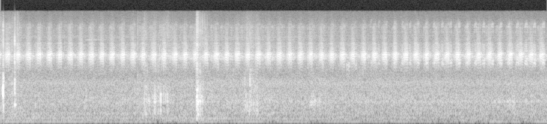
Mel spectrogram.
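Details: Strawberry poison-dart frog (Oophaga pumilio) "Blue Jeans" male in Costa Rican rainforest, croaking to impress females: a steady train of quick, high, insect-like chirps, evenly spaced, a few clicks and rustles beneath.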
